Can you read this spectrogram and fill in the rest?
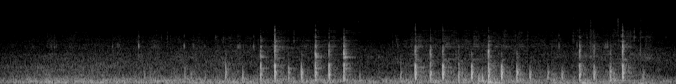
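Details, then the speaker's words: Ford Excursion, bad rear end being replaced with a used one. With the driveline rocked by hand, irregular light metallic clunks come from excessive ring gear backlash, estimated at about 0.035 in versus under 0.010 in on the replacement; this is the cause of the noise. "the amount of slop in the ring gear, and that's why we're getting noise. If I had to guess, we probably got 35 thousandths play in that, and this one's tight."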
